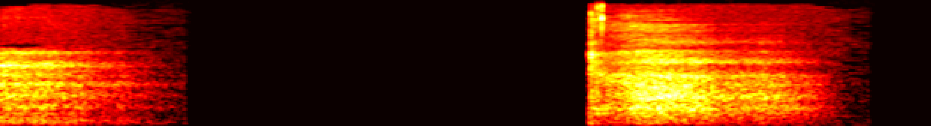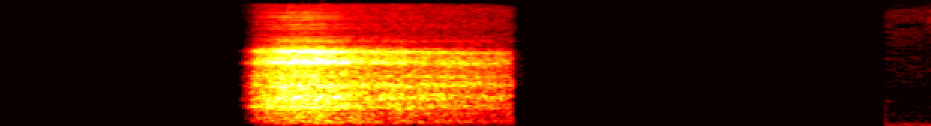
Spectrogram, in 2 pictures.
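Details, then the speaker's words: Stethoscope auscultation of the chest during open-mouth deep breathing: loud, hollow, blowing, high-pitched breath sounds with a clear gap between inspiration and expiration; bronchial breathing, as heard over consolidation, effusion top or dense fibrosis. "bronchial breathing is a high-pitched breath sound with with a hollow or blowing quality similar to that haired over the trachea during tidal breathing"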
